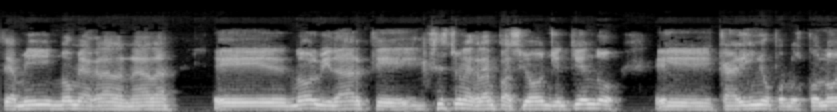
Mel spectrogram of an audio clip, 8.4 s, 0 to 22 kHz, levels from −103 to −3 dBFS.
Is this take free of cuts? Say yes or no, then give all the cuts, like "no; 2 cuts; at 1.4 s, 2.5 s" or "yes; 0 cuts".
yes; 0 cuts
